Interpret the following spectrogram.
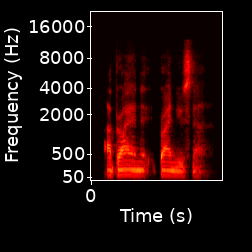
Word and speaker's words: Yuzna: on the page and uh how do you pronounce this? Is it Yansna or Yusna? Uh Brian Brian Yusna Yusna.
